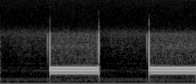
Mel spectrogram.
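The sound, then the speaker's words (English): A mechanical telephone exchange busy signal from a non-electronic phone company office: two half-second bursts of a steady mid-pitched tone with silent gaps between, each burst opening and closing with a sharp click, over a faint background hum. “That is a mechanical busy signal.”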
